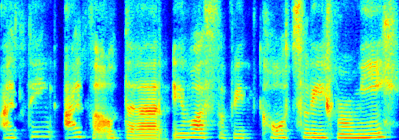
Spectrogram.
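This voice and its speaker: Against a quiet background, a woman with a non-native accent speaks at a very slow pace. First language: not English. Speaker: English learner vlogger. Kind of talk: casual monologue vlog. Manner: halting, with self-corrections.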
